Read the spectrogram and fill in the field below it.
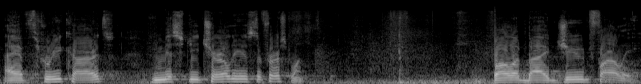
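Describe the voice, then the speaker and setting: A man's voice: fairly low pitch, slow pace, a little mellow, a little hiss or hum, poor audio. A man acting as chairman, making short procedural announcements at a government meeting. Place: indoor government meeting room.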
